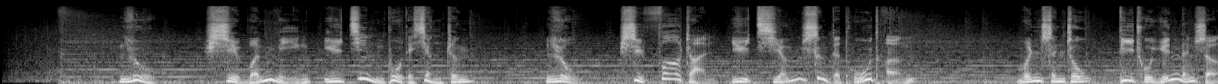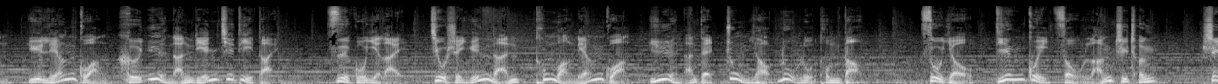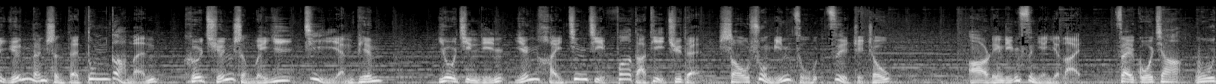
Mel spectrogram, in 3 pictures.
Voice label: 男 专题

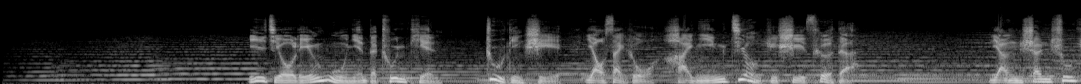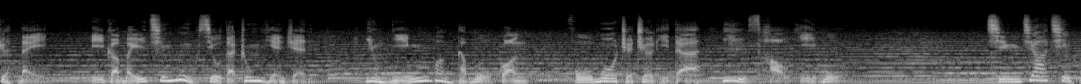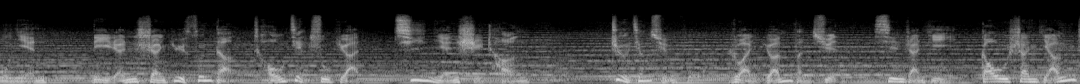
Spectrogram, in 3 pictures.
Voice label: 男 专题 专题片; 仰山书院专题片

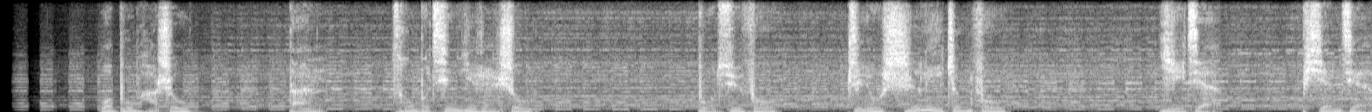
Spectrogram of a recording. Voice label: 男 旁白 时尚 励志 沉稳; 鸿星尔克

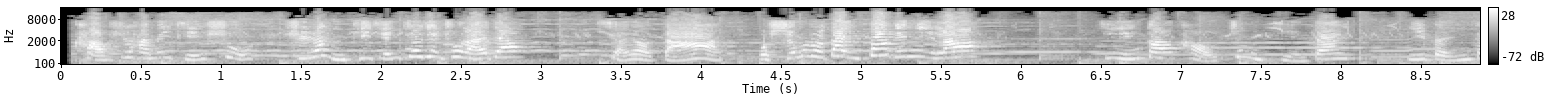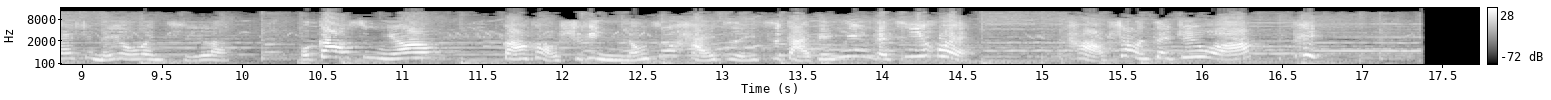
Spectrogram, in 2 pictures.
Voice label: 女25-模仿, 女; 王祖贤（东成西就）

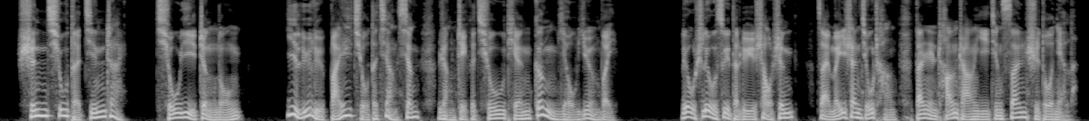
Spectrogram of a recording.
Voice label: 男 纪录片; 金台酒

